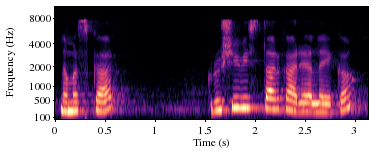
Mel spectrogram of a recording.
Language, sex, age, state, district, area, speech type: Marathi, female, 45-60, Maharashtra, Pune, urban, spontaneous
